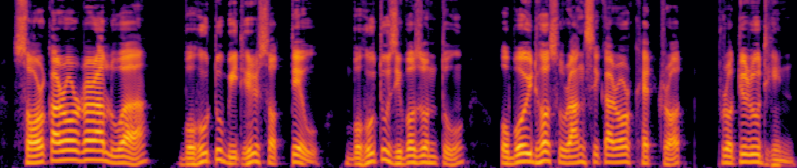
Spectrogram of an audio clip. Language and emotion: Assamese, neutral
